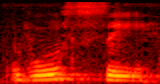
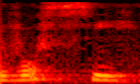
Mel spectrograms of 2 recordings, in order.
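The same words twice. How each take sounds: First: Você with closed final ê, ending vo-cê. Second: Você said as vocí, final e sounding like i; wrong reading. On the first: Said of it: "som fechado por causa do acento circunflexo". (você com ê fechado) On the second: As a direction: read você as if the end were vocí. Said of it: "o E no final de palavras tem som de I". (você lido como vocí) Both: Shown as a demonstration.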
